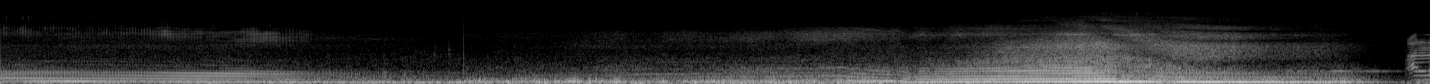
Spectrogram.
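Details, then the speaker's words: Nissan 1400 bakkie after fitting a new single-box exhaust, drive-by: even, deep exhaust drone swelling smoothly as it passes and pulls away, no rattles, blows or misfires; sounds similar to the old exhaust, slightly different; normal exhaust note. "I don't think it sounds too bad it sounds very similar to the old one but yeah it's slightly different to me obviously I can hear it in person don't know if in video it's that clear but let's get some driveby"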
